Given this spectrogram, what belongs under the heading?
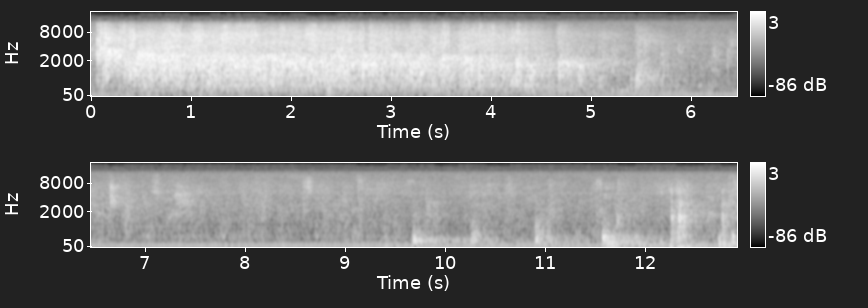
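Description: Audience applause for children at an art club presentation, a dense sustained clapping that fades after about five seconds, followed by quieter room noise and a few scattered claps and bumps.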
